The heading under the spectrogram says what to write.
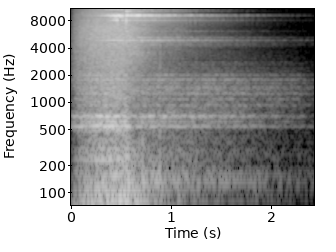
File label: item showcase coin; ui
